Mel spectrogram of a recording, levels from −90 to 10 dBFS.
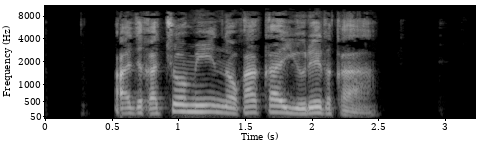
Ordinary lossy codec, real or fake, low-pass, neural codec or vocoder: MP3, 64 kbps; real; 9.9 kHz; none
